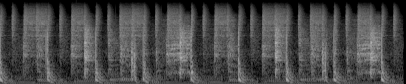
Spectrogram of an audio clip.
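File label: drum loop; X-Static Goldmine 3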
